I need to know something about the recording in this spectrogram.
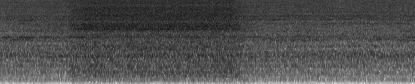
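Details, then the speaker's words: Kirby vacuum airflow test, head run over an edge: steady motor roar that jumps louder and rougher for a couple of seconds as the airflow changes, then settles; the change is airflow being heard, showing strong, healthy suction. "it's the same difference your vacuum cleaner this Kirby is still making the same change that's airflow you're hearing"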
